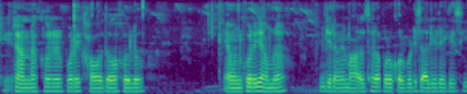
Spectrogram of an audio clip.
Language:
Bangla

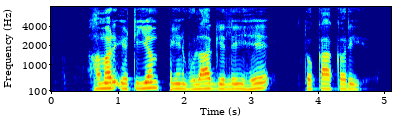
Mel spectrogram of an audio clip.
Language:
Magahi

